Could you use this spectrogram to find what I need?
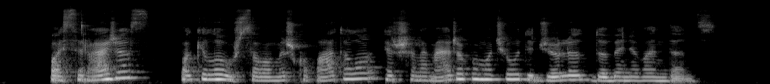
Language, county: Lithuanian, Kaunas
